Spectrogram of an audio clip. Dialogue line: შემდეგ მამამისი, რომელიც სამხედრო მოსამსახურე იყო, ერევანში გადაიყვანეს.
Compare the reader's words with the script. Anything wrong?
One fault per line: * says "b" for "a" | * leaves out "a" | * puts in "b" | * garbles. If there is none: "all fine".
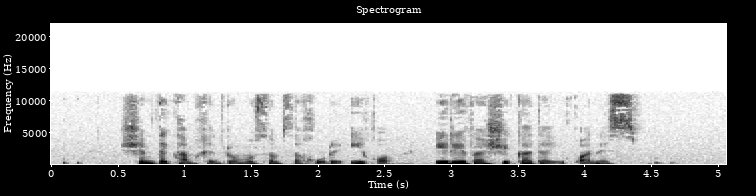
* leaves out "მამამისი რომელიც"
